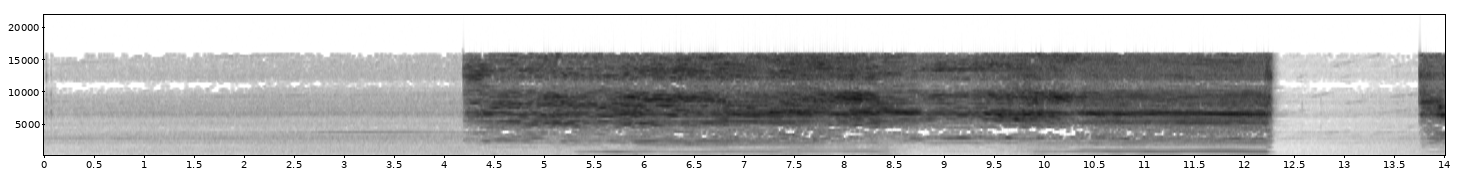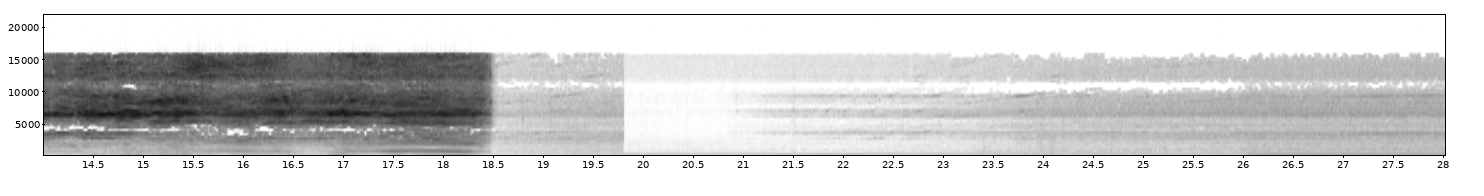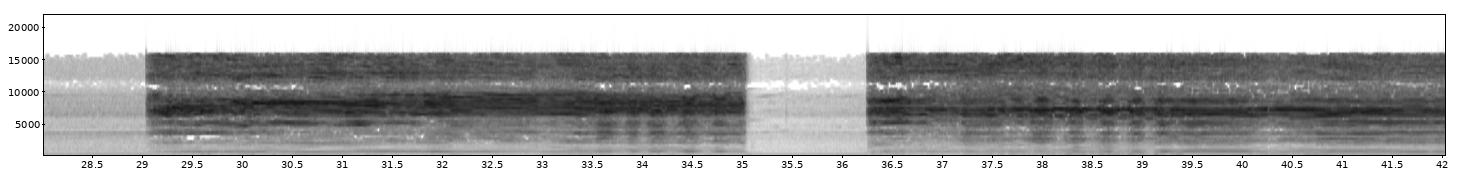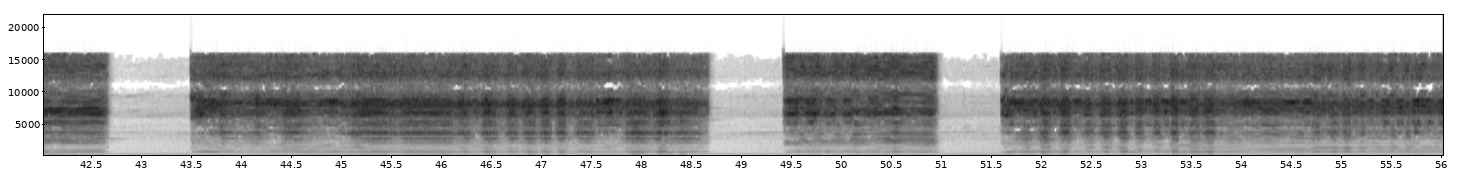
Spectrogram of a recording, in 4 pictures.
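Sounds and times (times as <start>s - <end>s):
blade grinding on sandpaper: 36.3s - 42.7s, 43.5s - 48.7s, 51.6s - 56.0s.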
